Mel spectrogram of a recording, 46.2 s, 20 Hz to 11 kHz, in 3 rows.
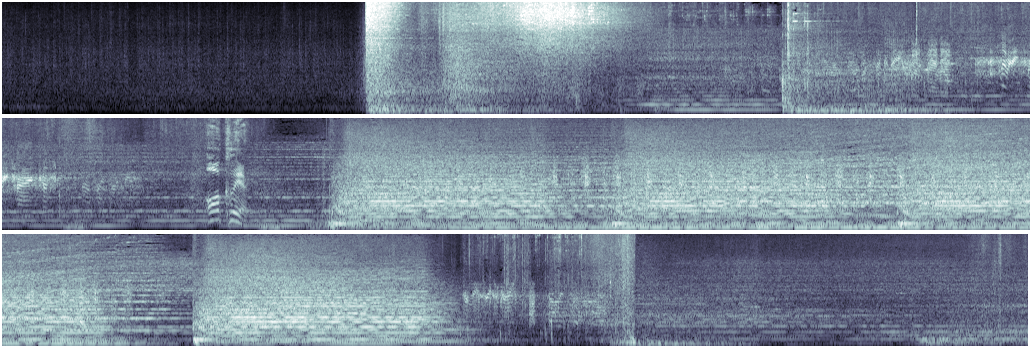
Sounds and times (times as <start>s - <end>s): Music: 9.1s - 39.6s, 40.2s - 46.2s.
